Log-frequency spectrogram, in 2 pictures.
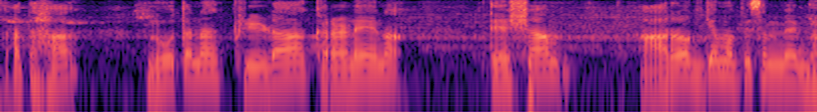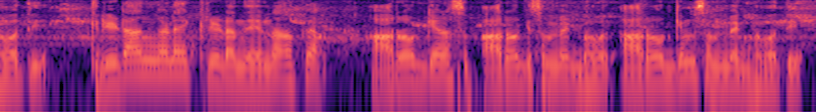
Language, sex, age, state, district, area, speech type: Sanskrit, male, 18-30, Karnataka, Chikkamagaluru, rural, spontaneous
